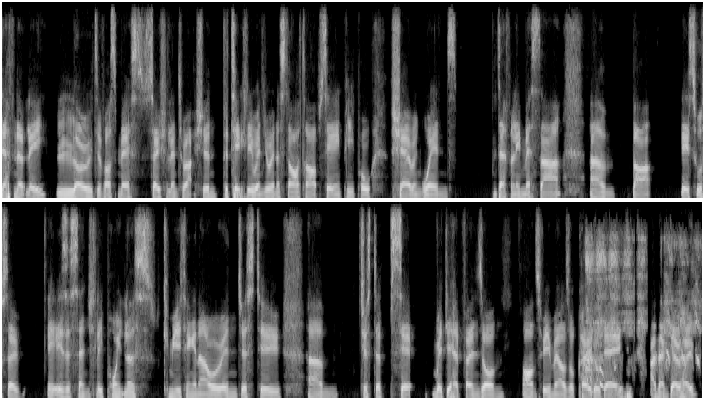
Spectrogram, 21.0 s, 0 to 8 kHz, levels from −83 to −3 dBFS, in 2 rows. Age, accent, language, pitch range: 20-39, British, English, 110-130 Hz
